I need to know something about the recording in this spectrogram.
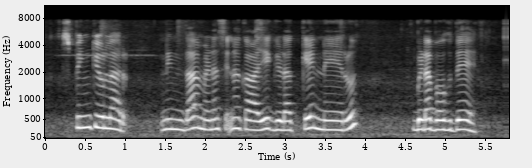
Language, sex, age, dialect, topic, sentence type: Kannada, female, 18-24, Central, agriculture, question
